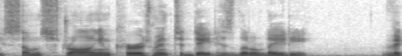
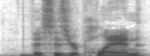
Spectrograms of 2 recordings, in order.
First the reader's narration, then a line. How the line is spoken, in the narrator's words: Victor sneered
